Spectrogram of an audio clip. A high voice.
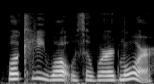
Yes: high, 215 Hz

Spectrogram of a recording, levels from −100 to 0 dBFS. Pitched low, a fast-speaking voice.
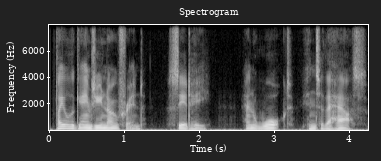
No: low, 105 Hz; average, 195 wpm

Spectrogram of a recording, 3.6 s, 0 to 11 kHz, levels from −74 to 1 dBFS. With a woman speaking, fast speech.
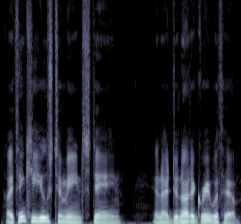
No: male; fast, 230 wpm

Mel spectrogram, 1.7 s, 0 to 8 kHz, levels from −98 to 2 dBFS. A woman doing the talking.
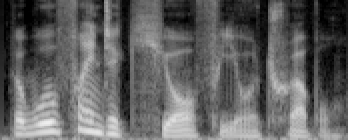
No: male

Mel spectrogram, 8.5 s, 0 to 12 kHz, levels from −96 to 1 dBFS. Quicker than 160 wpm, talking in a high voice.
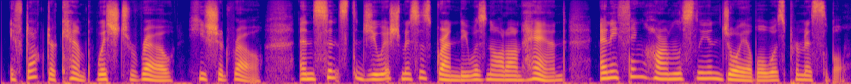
Yes: average, 170 wpm; high, 200 Hz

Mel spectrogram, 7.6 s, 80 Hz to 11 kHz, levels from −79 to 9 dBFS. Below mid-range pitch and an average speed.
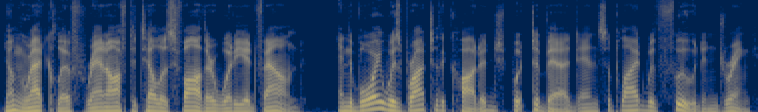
No: low, 110 Hz; fast, 230 wpm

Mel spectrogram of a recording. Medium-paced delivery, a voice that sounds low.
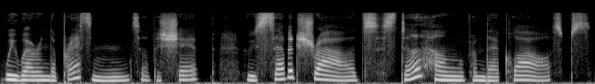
No: average, 160 wpm; high, 205 Hz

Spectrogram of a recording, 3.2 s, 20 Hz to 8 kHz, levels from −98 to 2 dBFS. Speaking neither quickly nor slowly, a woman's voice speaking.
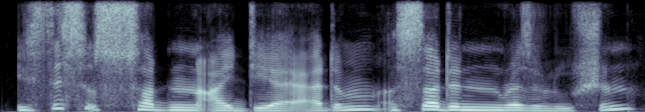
Yes: average, 165 wpm; female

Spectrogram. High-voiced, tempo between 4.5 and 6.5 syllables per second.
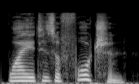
No: medium, 155 Hz; 6.2 syllables/s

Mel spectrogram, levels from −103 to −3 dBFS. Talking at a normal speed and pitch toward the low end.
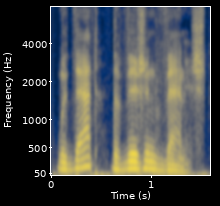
Yes: average, 190 wpm; low, 115 Hz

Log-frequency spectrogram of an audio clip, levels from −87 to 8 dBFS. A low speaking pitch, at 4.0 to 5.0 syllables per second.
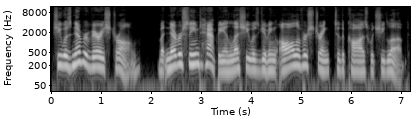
No: medium, 165 Hz; 4.7 syllables/s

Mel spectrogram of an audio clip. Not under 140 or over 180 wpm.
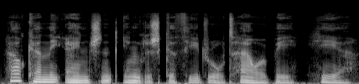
Yes: average, 150 wpm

